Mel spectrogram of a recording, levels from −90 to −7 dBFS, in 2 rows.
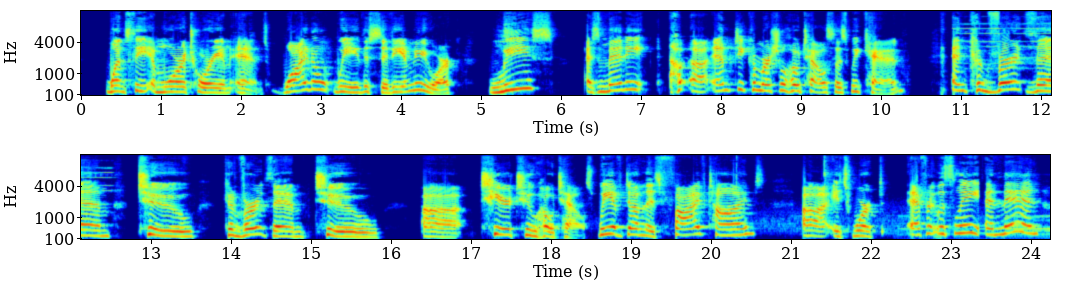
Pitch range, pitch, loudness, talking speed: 210-290 Hz, 250 Hz, -22 LUFS, 110 wpm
